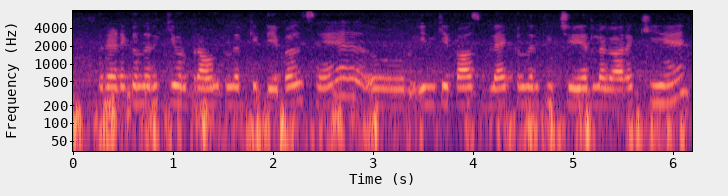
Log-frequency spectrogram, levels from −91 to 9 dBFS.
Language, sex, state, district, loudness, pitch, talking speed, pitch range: Hindi, female, Haryana, Jhajjar, -19 LUFS, 200 Hz, 185 wpm, 190-215 Hz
